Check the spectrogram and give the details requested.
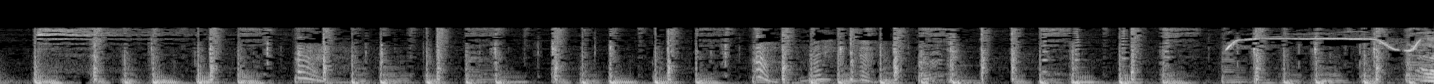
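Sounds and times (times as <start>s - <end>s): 
rhythmic vocals: 0.4s - 14.3s
wolf whistle catcall: 12.2s - 14.3s.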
